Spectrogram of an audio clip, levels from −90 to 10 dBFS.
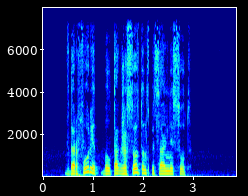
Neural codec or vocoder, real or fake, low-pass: none; real; 7.2 kHz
